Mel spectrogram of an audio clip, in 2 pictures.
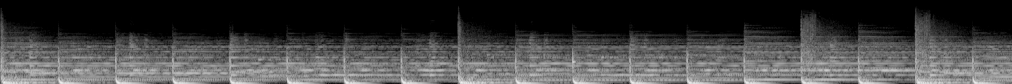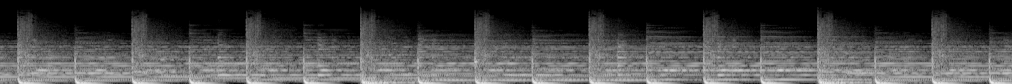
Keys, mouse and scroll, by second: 0.9 KP_1, 2.0 click, 2.3-3.0 scroll up 2, 3.0 g, 6.6-8.5 middle drag, 8.5 click, 9.0-9.3 scroll down 2, 9.3-10.8 middle drag, 10.8 KP_1, 12.8 KP_1, 13.5 ctrl+KP_3, 14.7 KP_1, 19.6 click.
